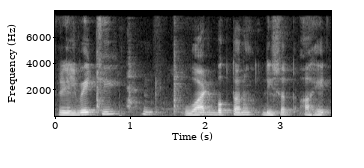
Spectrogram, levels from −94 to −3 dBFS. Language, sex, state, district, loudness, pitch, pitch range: Marathi, male, Maharashtra, Mumbai Suburban, -19 LUFS, 150 Hz, 135-155 Hz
